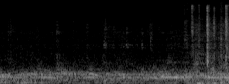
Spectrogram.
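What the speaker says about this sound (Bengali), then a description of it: "তো আজকে আমি আমার কবুতরগুলার গোসল দিলাম।" Pigeons cooing during a bath on a hot day, low rolling coos repeating close by over a soft watery background, with no speech.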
